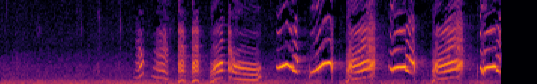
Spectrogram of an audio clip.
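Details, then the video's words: Indian ringneck parakeet talking, starting after a quiet spell of low hum: a string of loud, sweeping, whistled and harsh speech-like syllables, roughly a dozen in under five seconds, ending abruptly. "Ringneck parrot talking"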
